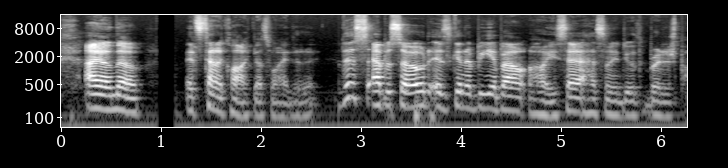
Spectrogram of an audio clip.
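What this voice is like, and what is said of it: Usual voice. Nothing is said of it.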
